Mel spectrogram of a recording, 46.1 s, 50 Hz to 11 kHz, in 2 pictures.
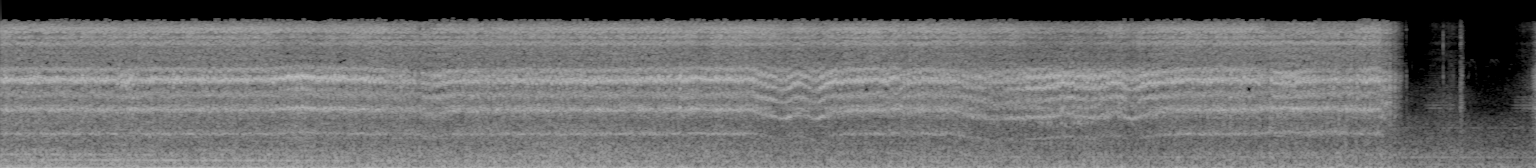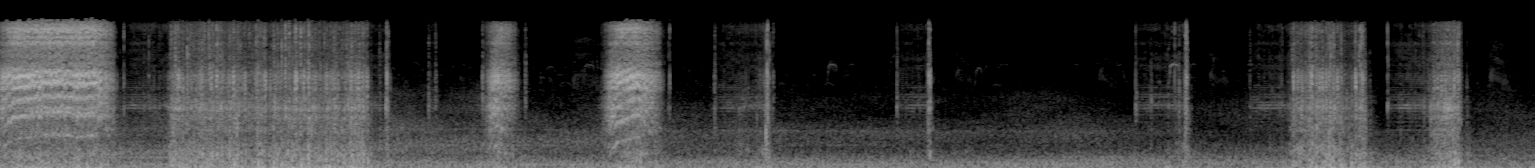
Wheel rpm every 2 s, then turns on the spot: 160, 160, 160, 160, 160, 160, 150, 150, 130, 160, 90, 20, 70, 30, 20, 10, 30, 0, 0, 0, 0, 10, 10.
26-30 42-46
